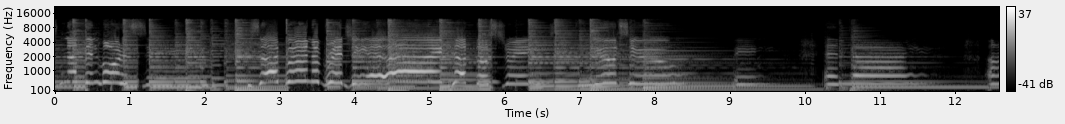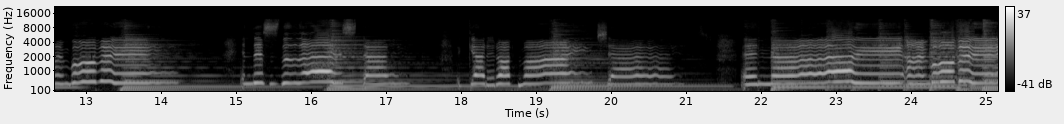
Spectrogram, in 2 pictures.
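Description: A woman singing solo, accompanying herself on a strummed acoustic guitar. From about eight seconds in the playing thins to softer held chords under her sung phrases, and fuller strumming returns near the end.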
